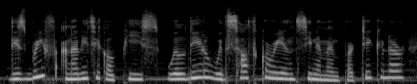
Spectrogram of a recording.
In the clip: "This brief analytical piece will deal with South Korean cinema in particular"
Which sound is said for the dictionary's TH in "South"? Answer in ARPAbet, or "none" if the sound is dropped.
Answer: TH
